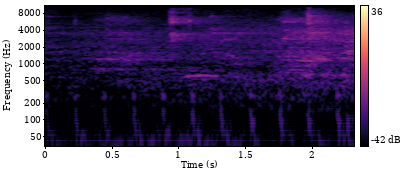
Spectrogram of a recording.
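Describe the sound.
A basketball is bounced by a player before a free throw in a game, with a few dull, regular thuds under a talking voice.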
